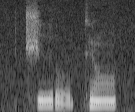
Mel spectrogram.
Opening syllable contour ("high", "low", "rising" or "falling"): high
